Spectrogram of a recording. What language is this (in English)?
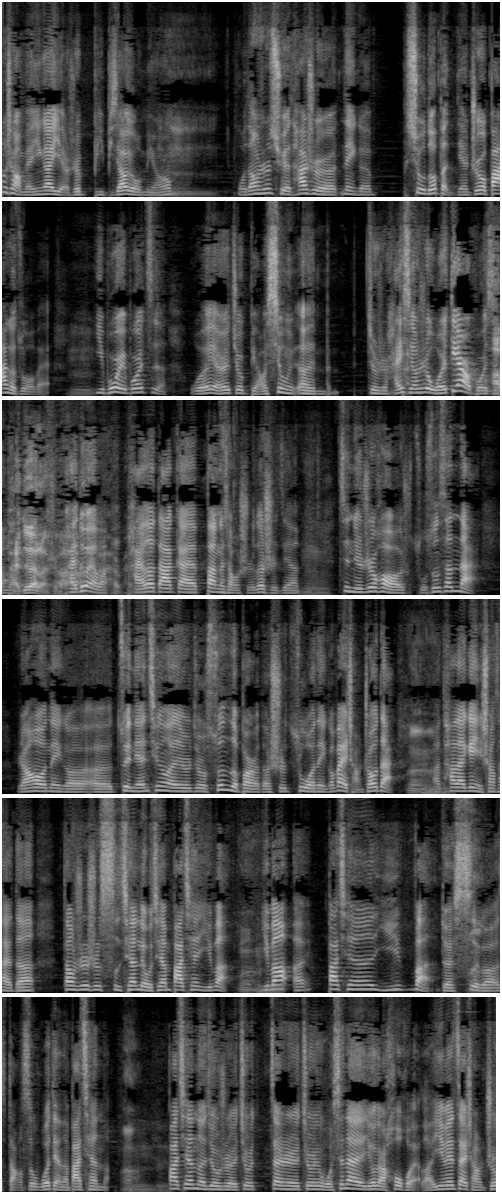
Chinese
